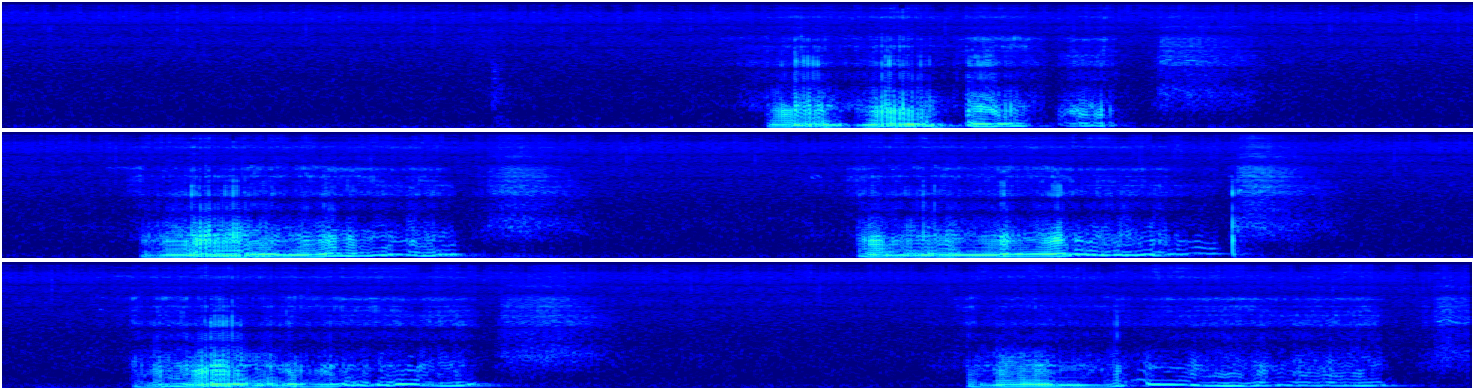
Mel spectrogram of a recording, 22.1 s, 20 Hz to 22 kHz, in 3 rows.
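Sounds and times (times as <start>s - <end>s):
dog snoring: 3.6s - 6.3s, 7.9s - 10.3s, 11.4s - 14.0s, 15.3s - 17.8s, 19.4s - 22.0s.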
